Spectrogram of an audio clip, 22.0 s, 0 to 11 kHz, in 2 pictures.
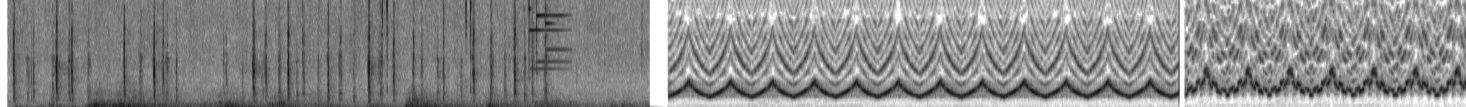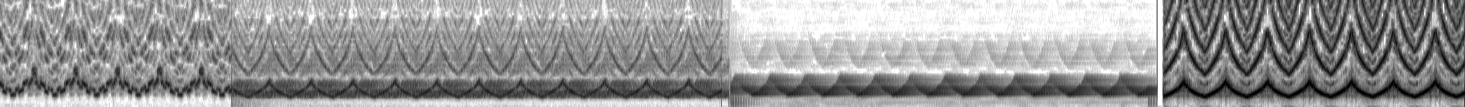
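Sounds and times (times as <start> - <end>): rain: 0.1 - 4.9
thunder: 0.1 - 4.9
car alarm siren: 2.8 - 21.9.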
